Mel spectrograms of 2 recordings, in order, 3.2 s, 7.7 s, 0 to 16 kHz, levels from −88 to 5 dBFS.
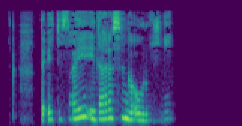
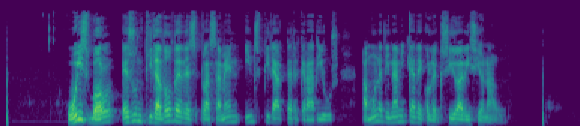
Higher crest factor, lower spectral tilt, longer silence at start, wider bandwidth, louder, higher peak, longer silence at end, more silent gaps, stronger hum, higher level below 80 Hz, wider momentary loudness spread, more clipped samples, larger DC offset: second, 18 dB vs 26 dB; about the same, -3 dB/octave vs -3.5 dB/octave; second, 0.3 s vs 0.9 s; about the same, 11.5 kHz vs 11.5 kHz; first, -17 LUFS vs -25 LUFS; about the same, -2 dBFS vs -2 dBFS; second, 0.95 s vs 1.1 s; neither; neither; first, -66 dBFS vs -76 dBFS; about the same, 15 LU vs 15 LU; neither; neither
